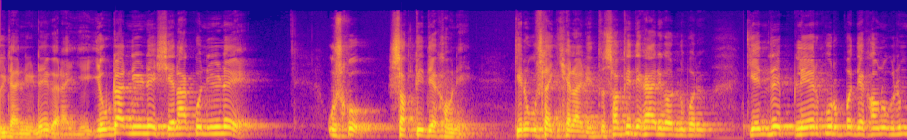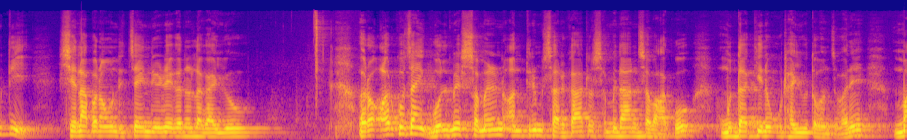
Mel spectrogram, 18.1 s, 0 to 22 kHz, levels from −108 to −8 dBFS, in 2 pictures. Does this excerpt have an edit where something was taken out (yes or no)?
yes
